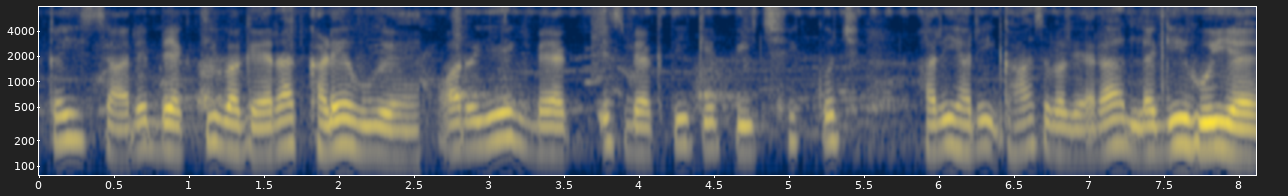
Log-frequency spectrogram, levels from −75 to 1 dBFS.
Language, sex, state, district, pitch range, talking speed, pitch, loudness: Hindi, male, Uttar Pradesh, Jalaun, 150-185 Hz, 160 wpm, 165 Hz, -18 LUFS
